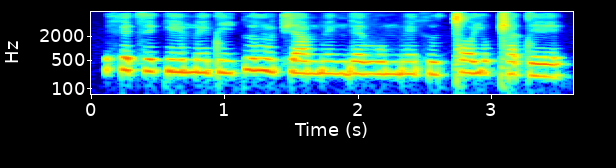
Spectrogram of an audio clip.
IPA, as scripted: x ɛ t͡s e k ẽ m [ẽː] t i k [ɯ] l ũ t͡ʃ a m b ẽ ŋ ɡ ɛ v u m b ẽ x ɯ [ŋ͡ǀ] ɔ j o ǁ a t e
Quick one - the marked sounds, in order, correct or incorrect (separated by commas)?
incorrect, correct, incorrect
